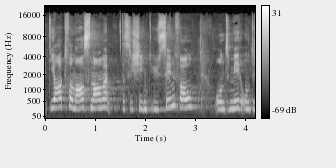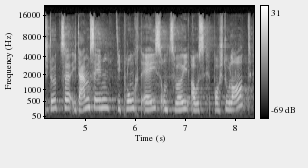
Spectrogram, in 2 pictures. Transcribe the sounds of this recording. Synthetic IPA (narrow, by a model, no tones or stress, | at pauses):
d̥iɑːɾtfɔmɑːsnɑːməd̥ɑsʃiːntyːsːɪnfɔl | ʔʊndmɪːɾʊntəʃtʉt͡səʔɪd̥æmsɪnd̥ipʰʊŋktʰɛɪsʊ̰ntt͡sʋœjʔɑwspɔʃtulɑːt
